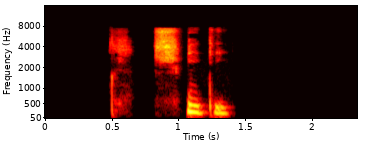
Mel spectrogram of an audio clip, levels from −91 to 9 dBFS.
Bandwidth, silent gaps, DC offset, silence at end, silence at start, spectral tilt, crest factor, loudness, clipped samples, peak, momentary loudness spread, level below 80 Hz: 7.8 kHz; 0.67-0.81 s; under 0.1%; 0.95 s; 0.5 s; -3 dB/octave; 22 dB; -17 LUFS; under 0.1%; -2 dBFS; 23 LU; -68 dBFS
